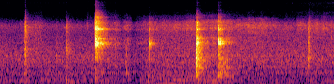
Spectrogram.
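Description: A rolling pin working garlic paratha dough thin on a board, giving a string of irregular wooden knocks and clacks, about eight over a few seconds, near and moderately loud, with no speech.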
